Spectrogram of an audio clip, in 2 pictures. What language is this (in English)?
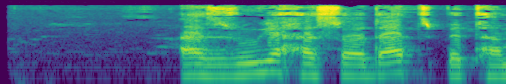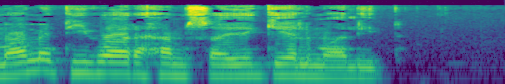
Persian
